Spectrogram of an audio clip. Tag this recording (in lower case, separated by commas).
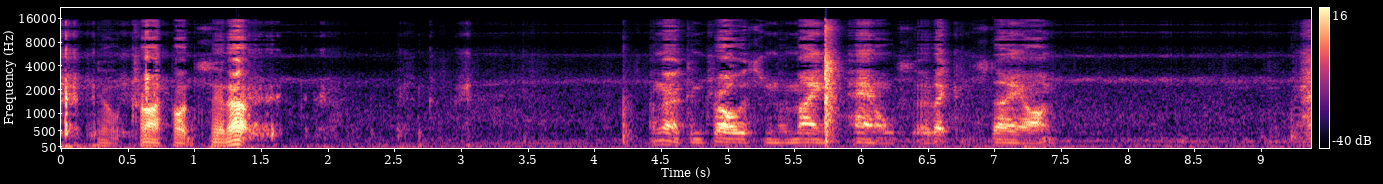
speech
